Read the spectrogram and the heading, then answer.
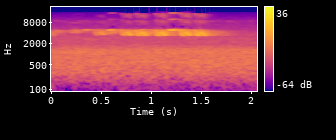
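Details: Japanese leaf warbler singing in Japan: a single short, dense, high trill of rapidly repeated buzzy notes lasting about a second, loud and close, with quiet background.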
